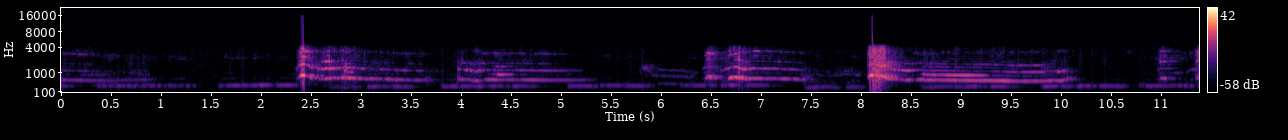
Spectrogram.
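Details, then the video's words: Young female Jack Russell Terrier, six months old, answers a recording of herself howling; sharp yelping onsets swell into drawn-out, gently descending howls, three main bouts, while the quieter, even-pitched replayed howls carry on underneath. "Jack Russell howls"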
